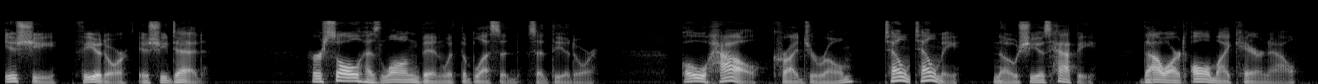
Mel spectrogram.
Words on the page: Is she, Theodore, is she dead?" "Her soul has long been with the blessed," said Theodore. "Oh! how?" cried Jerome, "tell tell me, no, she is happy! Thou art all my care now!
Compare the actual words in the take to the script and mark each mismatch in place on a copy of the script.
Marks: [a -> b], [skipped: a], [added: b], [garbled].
Is she, Theodore, is she dead?" "Her soul has long been with the blessed," said Theodore. "Oh! how?" cried Jerome, "tell tell me, no, she is happy! Thou art all my care now!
